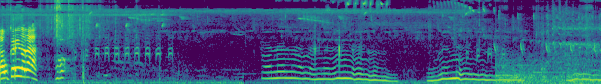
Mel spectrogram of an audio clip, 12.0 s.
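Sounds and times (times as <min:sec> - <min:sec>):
bird chirping: 0:00.0 - 0:12.0
man humming: 0:05.2 - 0:10.6.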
